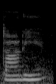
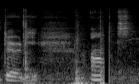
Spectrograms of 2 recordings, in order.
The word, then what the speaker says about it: Dodie: but recently Dodie Clark, it's Dodie, right? Not Dottie. Oh, I feel like this, it's Dodie. She says Dodie.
